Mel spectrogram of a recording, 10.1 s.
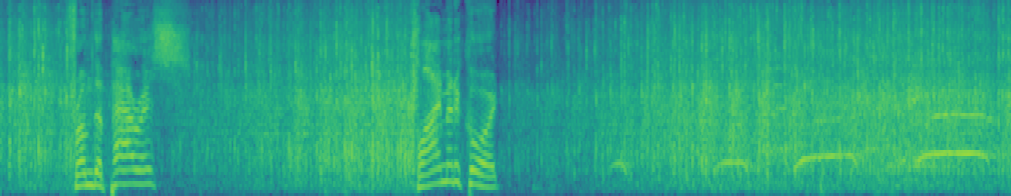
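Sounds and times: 
audience applause: 0.0s - 10.1s
speech: 0.7s - 2.0s, 4.2s - 5.1s.

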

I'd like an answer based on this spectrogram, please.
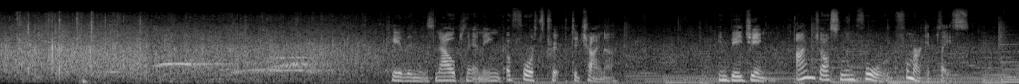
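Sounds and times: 
concert audience applauding for an encore: 0.0s - 4.6s
speech: 3.9s - 6.3s, 7.2s - 9.8s.

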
